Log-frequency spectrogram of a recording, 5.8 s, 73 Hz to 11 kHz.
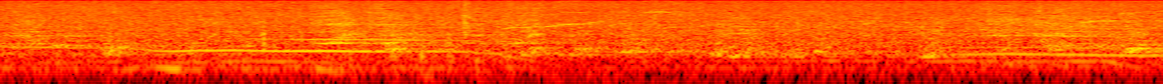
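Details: Humpback whale song recorded underwater, from the Capitol Records ST-620 album: long, steady tonal moans held at mid pitch, a few brief rising whistles higher up, and a constant hiss of sea noise underneath.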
